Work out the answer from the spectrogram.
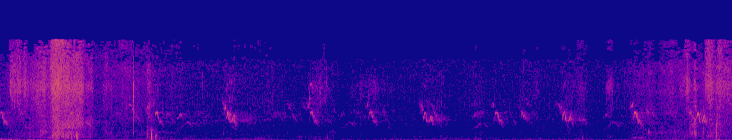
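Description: Birds chirping in many short, falling calls over a low steady rumble, with one sharp click about a second and a half in.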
